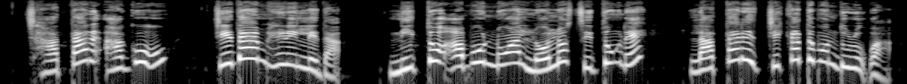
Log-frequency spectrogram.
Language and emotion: Santali, angry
